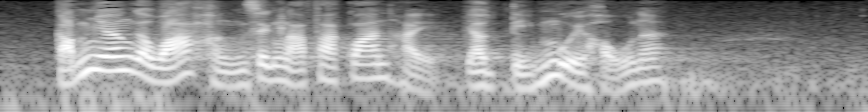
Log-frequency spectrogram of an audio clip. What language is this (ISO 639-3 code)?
yue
